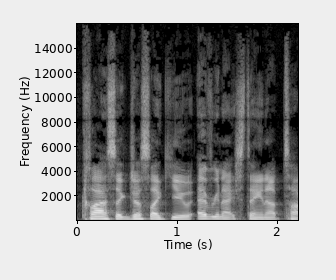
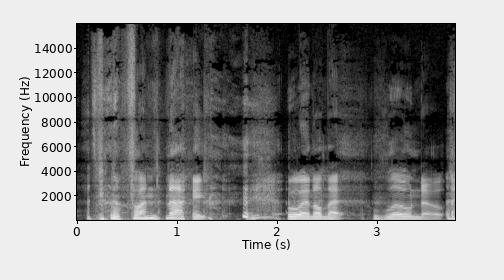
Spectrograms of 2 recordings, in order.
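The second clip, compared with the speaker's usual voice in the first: laughing; 4 semitones higher, 5 dB louder than usual. Real, not acted. Wrapping up while laughing.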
